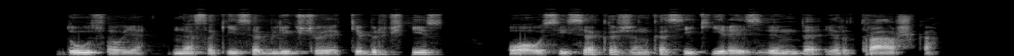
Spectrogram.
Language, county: Lithuanian, Marijampolė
